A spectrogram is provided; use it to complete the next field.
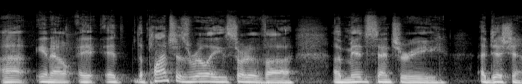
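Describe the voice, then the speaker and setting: Somewhat breathy, a man speaks at a fairly low pitch with very even loudness. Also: ordinary pitch variation, moderate pace. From Florida, St. Petersburg. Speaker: restaurant representative and book author. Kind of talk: radio interview.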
